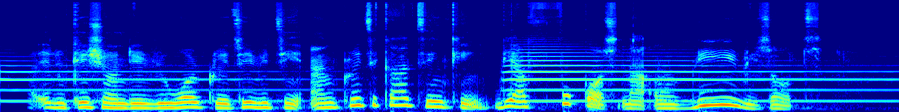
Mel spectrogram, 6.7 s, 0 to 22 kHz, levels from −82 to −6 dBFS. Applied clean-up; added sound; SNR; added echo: none; Trumpet; 15 dB; none.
